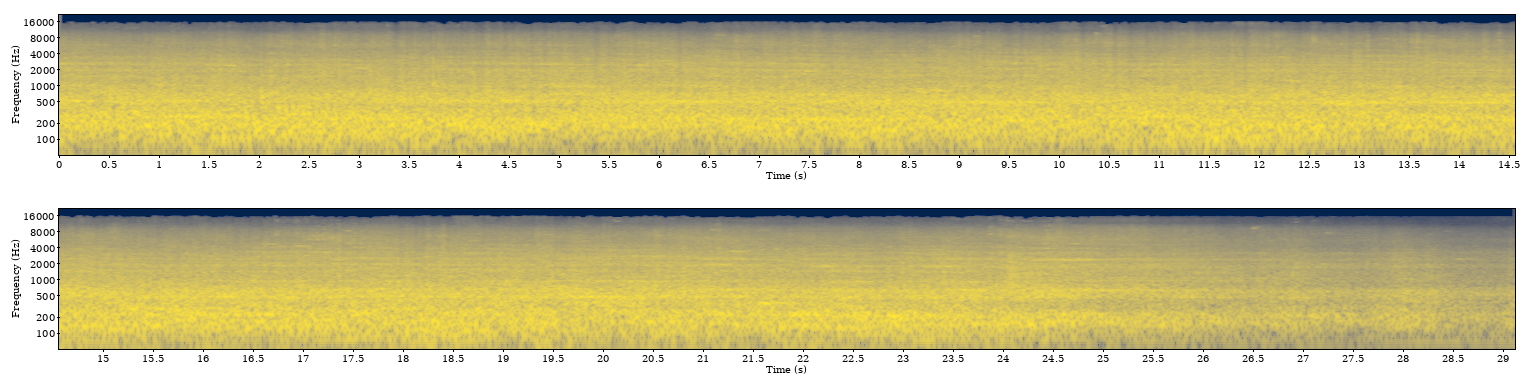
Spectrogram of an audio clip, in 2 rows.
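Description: Double-stack intermodal container well cars of a freight train rolling past close by, a steady loud rumble of steel wheels on the rails. About 24 seconds in the last car goes by and the sound fades as the train moves away.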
